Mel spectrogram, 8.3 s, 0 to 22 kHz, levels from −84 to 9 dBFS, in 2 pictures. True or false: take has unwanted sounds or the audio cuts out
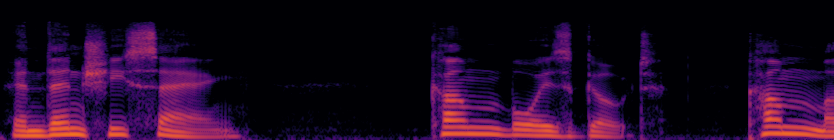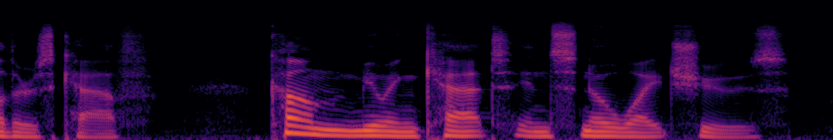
false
